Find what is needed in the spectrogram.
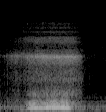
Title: Snores like a man :)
